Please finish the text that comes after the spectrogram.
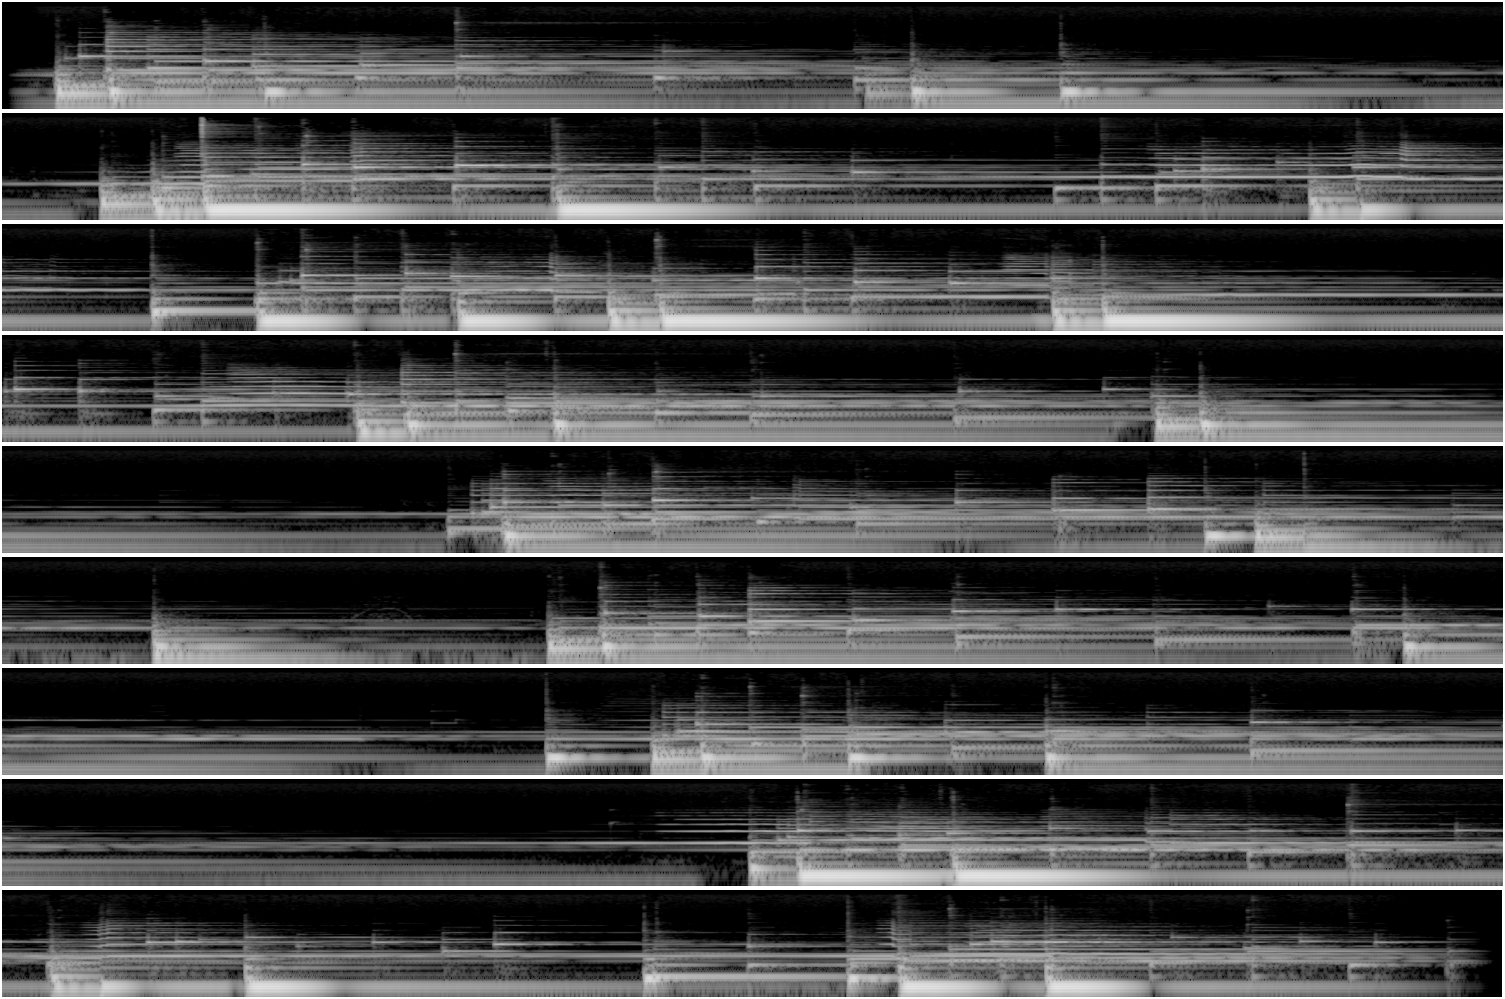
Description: Out there electronix.
Electronix Indie Ambient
